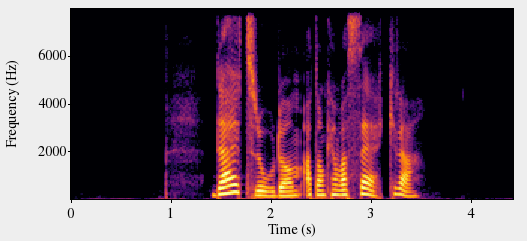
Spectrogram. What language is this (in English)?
Swedish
